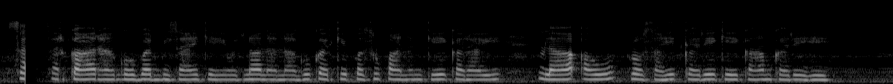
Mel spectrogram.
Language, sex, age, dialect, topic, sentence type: Chhattisgarhi, female, 25-30, Western/Budati/Khatahi, agriculture, statement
